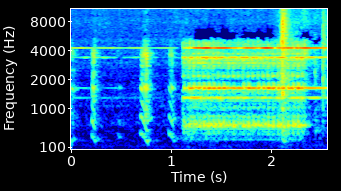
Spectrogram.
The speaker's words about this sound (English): Boy, that phone's ringing off the wall this morning.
